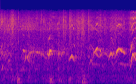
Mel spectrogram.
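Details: Young Labrador Retriever pups, three to four weeks of age, squabbling in a dispute; faint wavering whines drift up and down, several overlapping, with quiet thuds and low room noise.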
